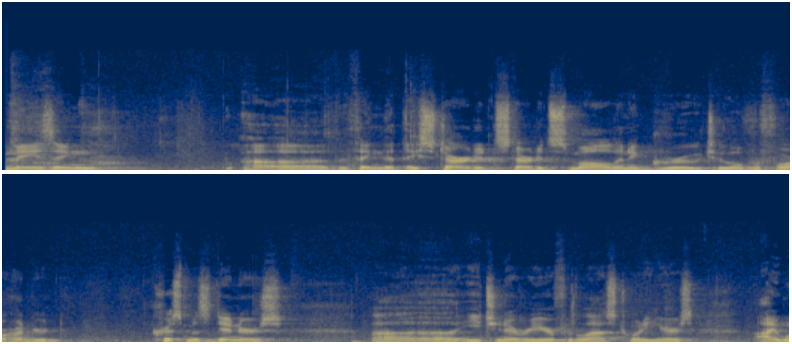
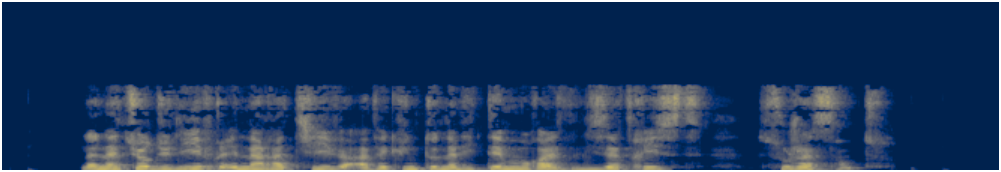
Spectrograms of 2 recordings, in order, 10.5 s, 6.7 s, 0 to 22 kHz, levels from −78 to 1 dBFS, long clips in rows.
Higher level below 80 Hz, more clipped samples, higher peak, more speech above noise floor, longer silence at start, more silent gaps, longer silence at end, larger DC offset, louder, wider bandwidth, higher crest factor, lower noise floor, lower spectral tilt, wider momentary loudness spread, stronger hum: first, -48 dBFS vs -72 dBFS; neither; first, -2 dBFS vs -6 dBFS; second, 20 dB vs 52 dB; second, 0 s vs 0.55 s; neither; second, 0 s vs 0.8 s; first, 0.5% vs under 0.1%; about the same, -23 LUFS vs -22 LUFS; first, 15.5 kHz vs 11.5 kHz; about the same, 22 dB vs 18 dB; second, -42 dBFS vs -74 dBFS; first, -4.5 dB/octave vs -2.5 dB/octave; first, 17 LU vs 10 LU; neither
